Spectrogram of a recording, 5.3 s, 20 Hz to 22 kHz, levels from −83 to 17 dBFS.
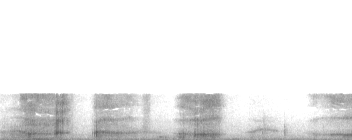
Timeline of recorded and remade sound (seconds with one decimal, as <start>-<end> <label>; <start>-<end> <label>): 0.0-5.3 recorded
